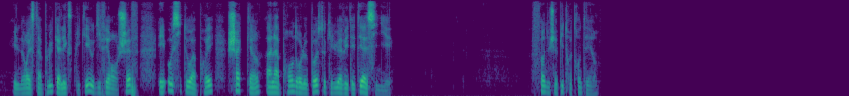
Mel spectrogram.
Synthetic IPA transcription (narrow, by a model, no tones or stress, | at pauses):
ilnəʁɛst̪aplykalɛksplikʲʰeod̪ifeʁɑ̃ʃɛfeʔosit̪oapχɛʃakʲʰɛ̃alapχɑ̃d̪ʁələpɔst̪kʲilɥiavɛt̪et̪easiɲḛ | fɛ̃d̪yʃapit̪χət̪χɑ̃t̪ʰeɛ̃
